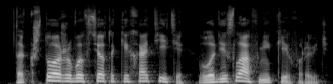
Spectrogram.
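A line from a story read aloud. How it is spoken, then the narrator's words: Gentle reminder. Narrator (Russian): мягко напомнил ему Дед Мороз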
